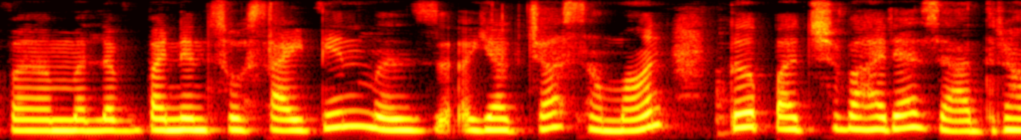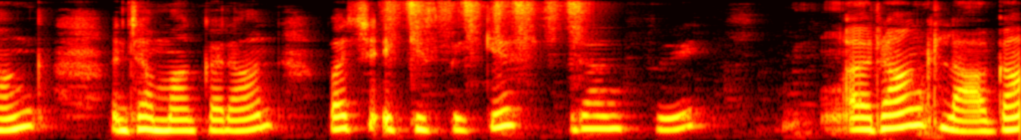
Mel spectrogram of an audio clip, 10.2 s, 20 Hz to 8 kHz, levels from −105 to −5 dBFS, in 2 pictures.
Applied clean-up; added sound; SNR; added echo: classical method log-MMSE.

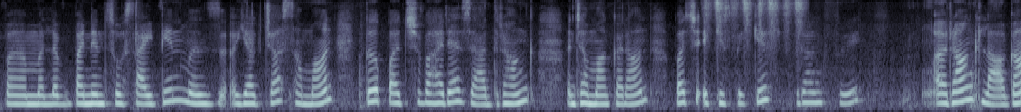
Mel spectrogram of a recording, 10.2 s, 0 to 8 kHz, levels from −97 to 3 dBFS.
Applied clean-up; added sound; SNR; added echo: none; Rattle (instrument); 10 dB; none.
